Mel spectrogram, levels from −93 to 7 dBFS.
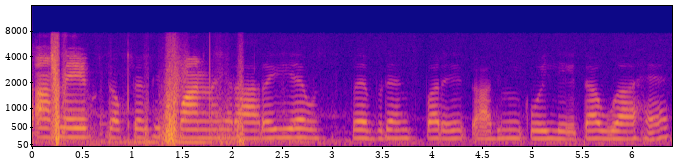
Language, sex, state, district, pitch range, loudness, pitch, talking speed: Bhojpuri, female, Bihar, Saran, 195-215 Hz, -24 LUFS, 210 Hz, 170 wpm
